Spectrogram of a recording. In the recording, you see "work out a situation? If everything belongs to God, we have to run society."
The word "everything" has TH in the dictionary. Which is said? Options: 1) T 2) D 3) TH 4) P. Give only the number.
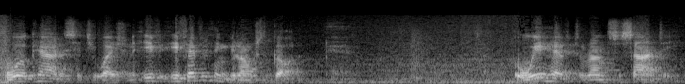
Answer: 3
